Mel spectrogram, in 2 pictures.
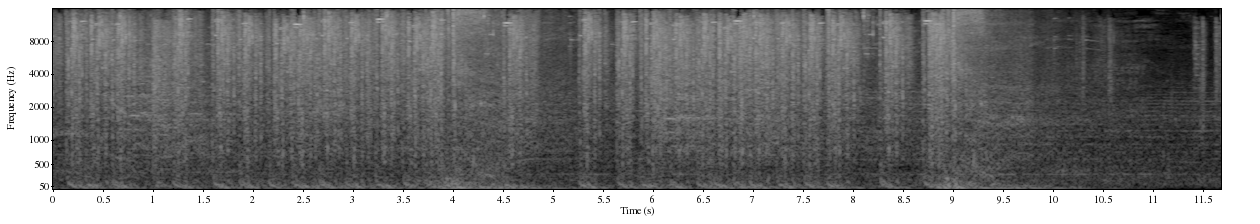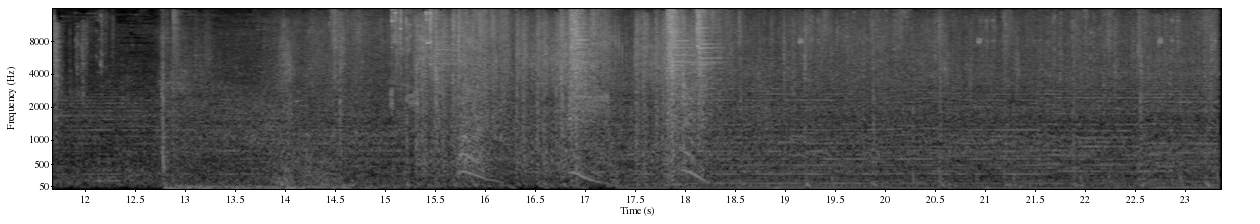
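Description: Dense, rapid gunfire crackles through a Death Stranding 2 game scene, heavy bursts for several seconds before thinning into scattered shots and mechanical clatter at moderate loudness.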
